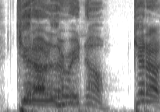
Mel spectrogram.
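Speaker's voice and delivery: mock, very high screamed delivery. Retelling a coach yelling orders to a mounted fighter: imitating Mark Coleman screaming. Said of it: "he was screaming".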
